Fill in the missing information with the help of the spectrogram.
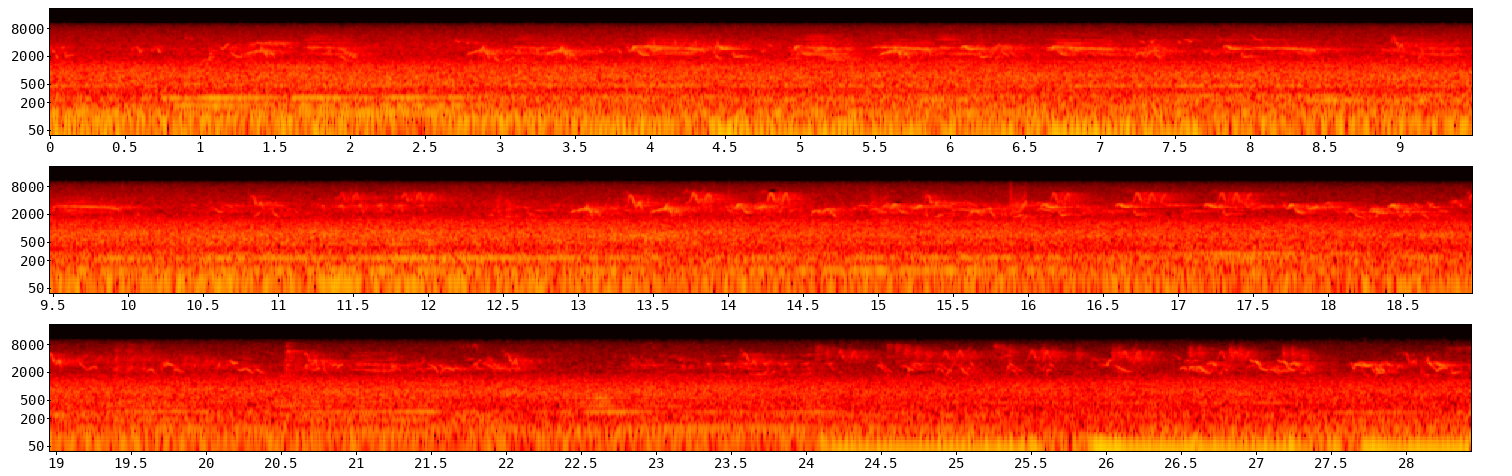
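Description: Small birds chirping and twittering in quick, repeated calls over a steady low outdoor rumble, which grows louder near the end.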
